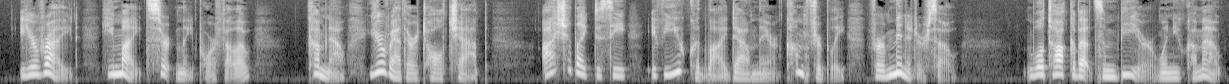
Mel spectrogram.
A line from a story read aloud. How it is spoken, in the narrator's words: Gus laughed and said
